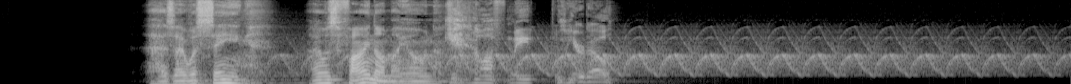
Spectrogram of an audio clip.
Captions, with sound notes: As I was saying... [ambulance sirens] I was fine on my own. [ambulance sirens] - Get off me, weirdo! [ambulance sirens] [ambulance sirens]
